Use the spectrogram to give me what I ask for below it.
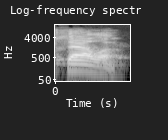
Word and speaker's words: Saleh: Robert Saleh.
